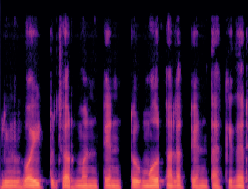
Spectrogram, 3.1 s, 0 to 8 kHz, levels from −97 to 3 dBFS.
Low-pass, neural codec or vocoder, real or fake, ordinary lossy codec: 7.2 kHz; codec, 16 kHz, 4.8 kbps, FACodec; fake; none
